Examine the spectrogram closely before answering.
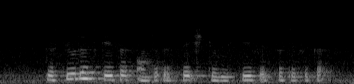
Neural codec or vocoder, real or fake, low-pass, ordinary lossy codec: none; real; 5.4 kHz; none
